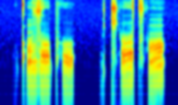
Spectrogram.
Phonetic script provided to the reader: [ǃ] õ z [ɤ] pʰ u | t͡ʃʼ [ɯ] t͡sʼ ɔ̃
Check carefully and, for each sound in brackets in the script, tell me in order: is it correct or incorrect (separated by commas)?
incorrect, incorrect, incorrect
